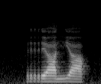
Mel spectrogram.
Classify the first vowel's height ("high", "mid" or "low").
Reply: low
